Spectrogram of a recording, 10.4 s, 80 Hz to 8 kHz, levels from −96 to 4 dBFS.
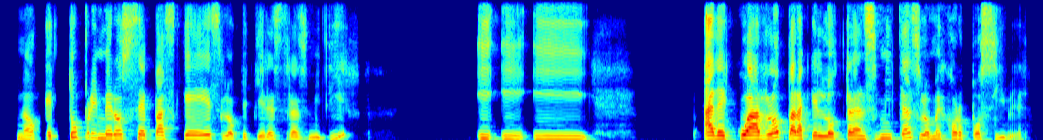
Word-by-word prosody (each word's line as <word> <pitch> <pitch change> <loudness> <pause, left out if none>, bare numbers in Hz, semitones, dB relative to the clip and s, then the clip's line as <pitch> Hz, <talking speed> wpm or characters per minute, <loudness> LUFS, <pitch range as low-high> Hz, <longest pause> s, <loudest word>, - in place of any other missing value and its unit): ¿No? 175 +7 -8
Que 175 - -4
tú 275 - -2
primero 225 -4 -2
sepas 210 -3 -3
qué 200 0 -1
es 220 -3 -6
lo 170 -2 -6
que 150 - -13
quieres 170 +3 -9
transmitir. 145 - -10 1.3
Y 220 0 -2
y 195 -3 -9
y 190 -2 -7 1.2
adecuarlo 200 +7 +7
para 220 -8 +6
que 175 0 -3
lo 170 -2 +3
transmitas 210 +8 -2
lo 195 -3 -1
mejor 175 +2 -5
posible. 160 -5 -8
190 Hz, 125 wpm, -21 LUFS, 170-215 Hz, 1.3 s, adecuarlo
